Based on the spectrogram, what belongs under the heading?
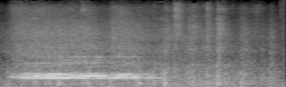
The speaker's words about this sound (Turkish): Tren İstanbul'a doğru ilerliyor ve bir şekilde yolumuza devam ediyoruz.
